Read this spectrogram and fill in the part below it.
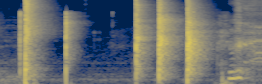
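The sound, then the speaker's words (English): Five loud, sharp hand claps ring out in an uneven rhythm, with pauses between them, followed by a brief faint rustling sound at the end. “Loud clap. Sure. Band clap.”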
